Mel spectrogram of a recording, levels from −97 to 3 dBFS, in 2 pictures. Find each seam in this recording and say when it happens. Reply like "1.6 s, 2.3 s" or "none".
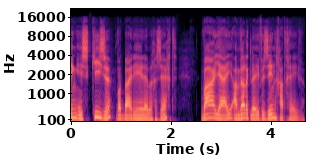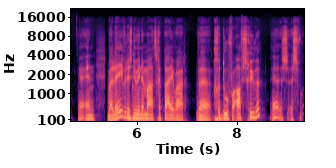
3.6 s, 5.3 s, 7.5 s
